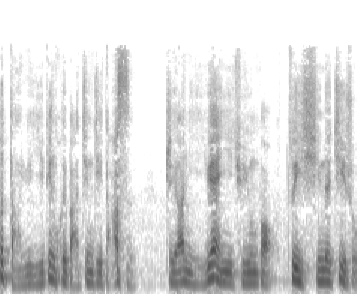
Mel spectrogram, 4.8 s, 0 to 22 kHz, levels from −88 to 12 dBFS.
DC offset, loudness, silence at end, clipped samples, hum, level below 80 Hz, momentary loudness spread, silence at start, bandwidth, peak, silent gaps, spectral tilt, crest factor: under 0.1%; -29 LUFS; 0 s; under 0.1%; none; -56 dBFS; 10 LU; 0 s; 13 kHz; -8 dBFS; none; -6 dB/octave; 20 dB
